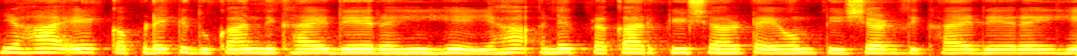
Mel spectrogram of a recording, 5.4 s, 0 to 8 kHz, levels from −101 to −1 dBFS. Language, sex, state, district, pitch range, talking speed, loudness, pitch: Hindi, female, Punjab, Fazilka, 190-200 Hz, 235 wpm, -13 LUFS, 195 Hz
